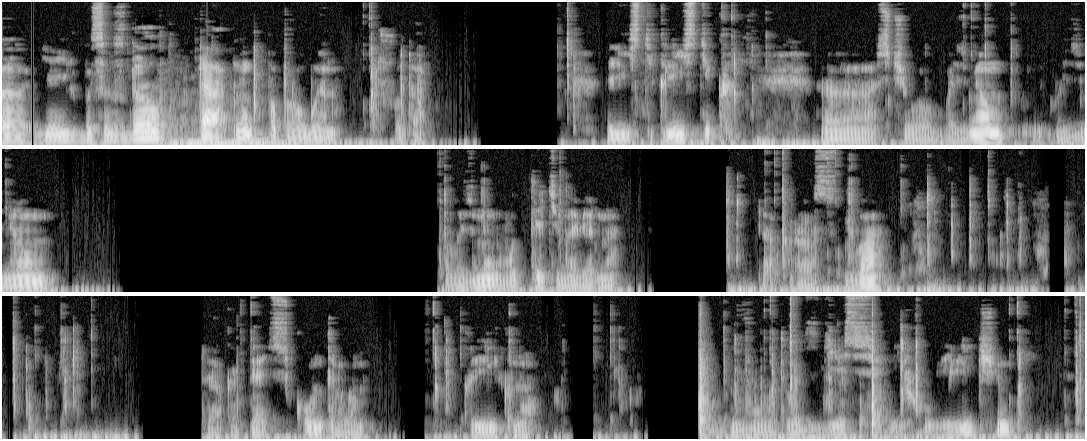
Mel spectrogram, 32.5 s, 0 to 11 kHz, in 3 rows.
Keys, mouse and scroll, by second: 3.6 right click, 4.0 Tab, 4.9-6.3 middle drag, 7.1 click, 7.6-8.8 middle drag, 9.6 right click, 10.8-14.6 middle drag, 15.0 right click, 18.0 2, 18.4 right click, 19.0 shift+right click, 19.3 middle click, 20.1 KP_1, 20.7 KP_3, 21.9 shift+middle click, 24.0 ctrl+click, 25.8 ctrl+click, 26.2 middle click, 27.5 shift+middle click, 28.6 middle click, 29.2 alt+right click, 30.6 s, 32.2 right click.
